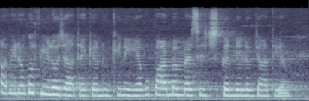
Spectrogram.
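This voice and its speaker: A woman's voice: fairly high pitch, fairly even intonation, moderate pace, mellow. A woman telling a casual love story in a chatty way, voicing both characters herself. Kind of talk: casual Hindi audio story narration. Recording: echoey room with long reverb.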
